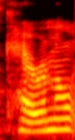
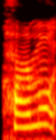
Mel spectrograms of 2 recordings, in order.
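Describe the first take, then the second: First: CARAMEL said as "care-a-mel"; three full syllables on CARAMEL; CARAMEL opening with "care"; candy pronunciation. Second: CARAMEL said as "car-mel"; two syllables on CARAMEL, opening with "car"; sauce pronunciation. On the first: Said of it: "caramel is the candy". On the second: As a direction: squeeze CARAMEL down to "car-mul". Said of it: "Caramel is a sauce". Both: Shown as a demonstration.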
